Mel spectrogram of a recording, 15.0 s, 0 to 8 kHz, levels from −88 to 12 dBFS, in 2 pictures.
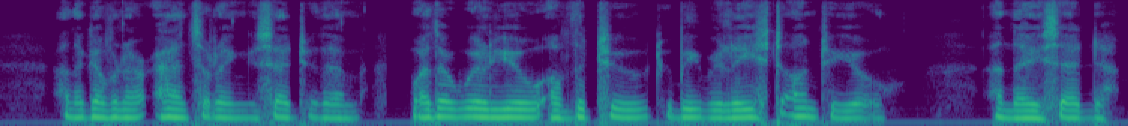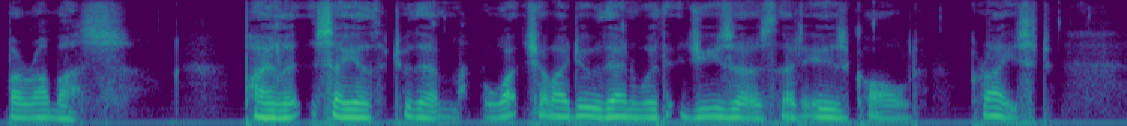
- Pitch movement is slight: Yes, narrow, 1.8 semitones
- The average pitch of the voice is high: No, medium, 140 Hz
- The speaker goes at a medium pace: Yes, average, 155 wpm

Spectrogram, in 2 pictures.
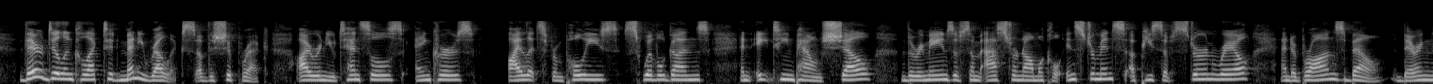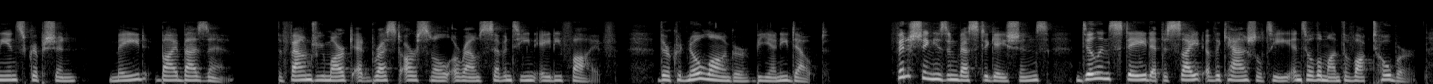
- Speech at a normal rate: Yes, average, 150 wpm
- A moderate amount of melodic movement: Yes, average, 3.1 semitones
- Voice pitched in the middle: No, high, 200 Hz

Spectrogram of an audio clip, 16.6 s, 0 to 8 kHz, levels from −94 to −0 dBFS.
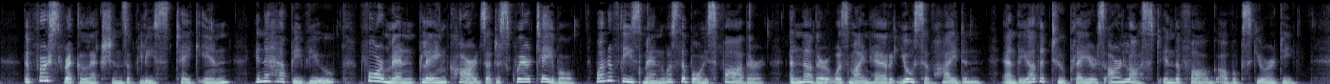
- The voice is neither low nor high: Yes, medium, 180 Hz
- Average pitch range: No, wide, 5.7 semitones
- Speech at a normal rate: Yes, average, 160 wpm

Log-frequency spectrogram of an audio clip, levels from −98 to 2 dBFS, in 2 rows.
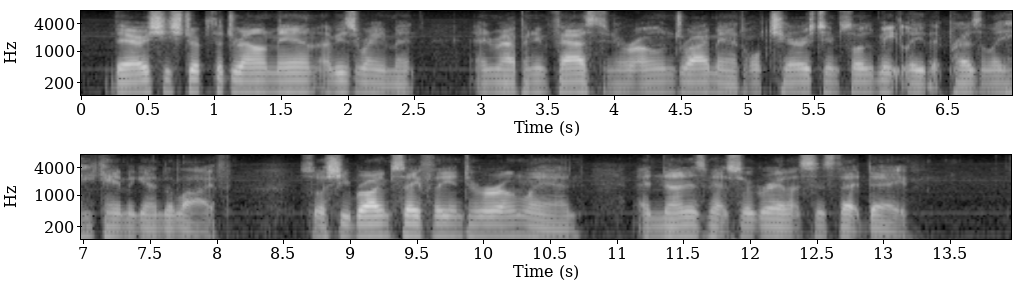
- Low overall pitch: Yes, low, 105 Hz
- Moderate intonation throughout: No, narrow, 2.1 semitones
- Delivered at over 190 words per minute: Yes, average, 200 wpm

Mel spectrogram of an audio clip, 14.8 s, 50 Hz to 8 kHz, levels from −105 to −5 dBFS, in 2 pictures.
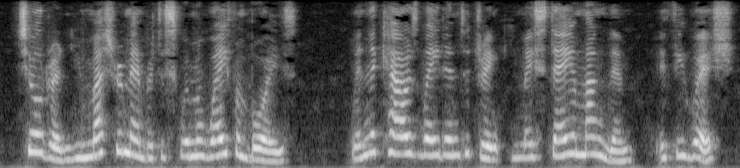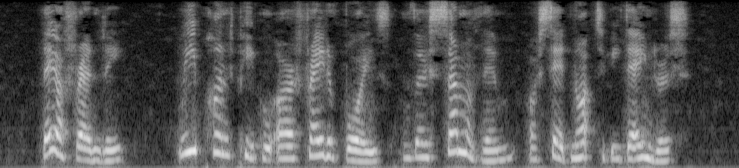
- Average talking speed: Yes, average, 180 wpm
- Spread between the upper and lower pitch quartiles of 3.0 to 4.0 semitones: No, average, 5.3 semitones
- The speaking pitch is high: Yes, high, 240 Hz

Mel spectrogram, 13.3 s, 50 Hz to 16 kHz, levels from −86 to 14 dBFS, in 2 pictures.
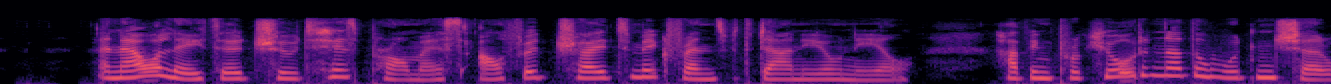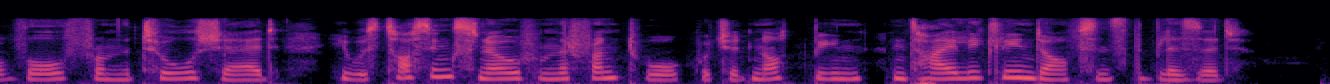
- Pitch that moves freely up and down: No, average, 3.6 semitones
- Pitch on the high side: Yes, high, 225 Hz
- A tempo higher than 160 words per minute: Yes, average, 190 wpm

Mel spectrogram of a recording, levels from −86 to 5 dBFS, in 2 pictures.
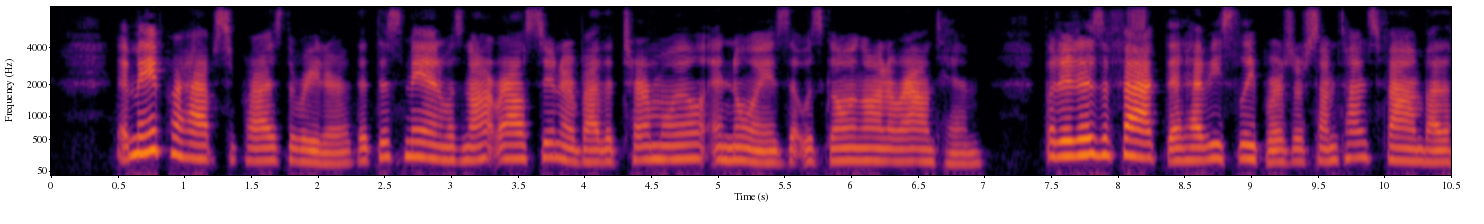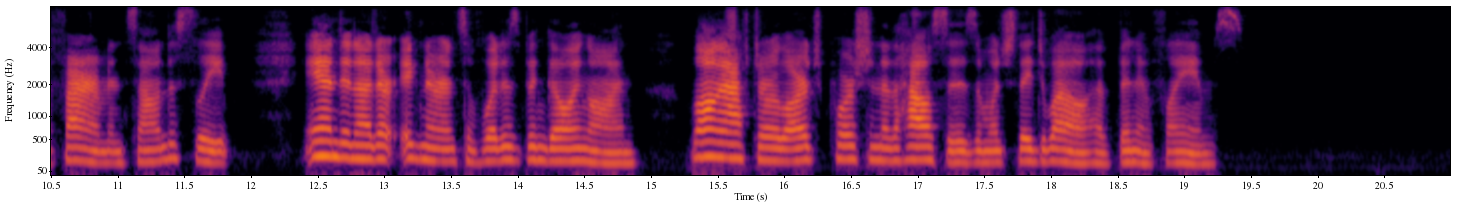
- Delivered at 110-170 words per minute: No, average, 190 wpm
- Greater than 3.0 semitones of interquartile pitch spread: Yes, average, 3.7 semitones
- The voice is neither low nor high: Yes, medium, 180 Hz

